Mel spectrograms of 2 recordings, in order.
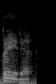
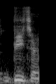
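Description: First: Beta is said with a non-British pronunciation. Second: Beta is said with a British pronunciation. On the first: "not beta" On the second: "that's how you pronounce beta in the UK"

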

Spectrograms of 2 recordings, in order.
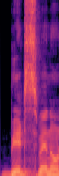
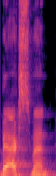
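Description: First: The word is said in a mocking imitated pronunciation. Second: The word is said with careful, standard pronunciation. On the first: The speaker calls it wrong. "ব্যাটসম্যানও না" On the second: The speaker calls it right. "উচ্চারণটা তো ঠিকঠাকভাবে কর ভাই"

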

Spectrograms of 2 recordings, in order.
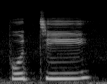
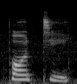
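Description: First: The first syllable sounds like 'pu'. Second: The first syllable sounds like 'po'. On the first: "they tell me to call it putty, like for PU, then tea for drinking" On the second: "but some call it potty. P-O then potty"

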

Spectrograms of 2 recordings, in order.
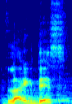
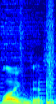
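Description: First: It is spoken slowly and clearly. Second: It is spoken quickly and unclearly. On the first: The speaker calls it right. "Talk slowly and clearly. Like this" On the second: The speaker calls it wrong. "not like this"

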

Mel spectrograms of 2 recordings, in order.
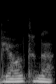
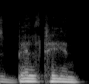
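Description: First: The word is said with a Gaelic pronunciation. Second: The word is said with an anglicized pronunciation. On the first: The speaker calls it right. "but in Gaelic it's Bealtaine" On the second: The speaker calls it wrong. "It's often mispronounced in English as Beltane"

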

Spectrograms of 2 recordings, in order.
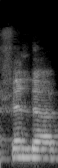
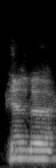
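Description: First: The name begins with an F sound. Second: The name begins with a P sound. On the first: This is how the name looks like it should sound. "you want to pronounce that Finda" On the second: This is how the locals say the name. "but they all pronounce it Pinda"

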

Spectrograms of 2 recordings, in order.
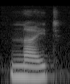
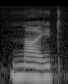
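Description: The two takes are said the same way.

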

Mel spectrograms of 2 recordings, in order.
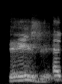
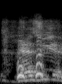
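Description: First: The first syllable sounds like 'day'. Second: The first syllable does not sound like 'day'. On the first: The speaker calls it right. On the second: The speaker calls it wrong.

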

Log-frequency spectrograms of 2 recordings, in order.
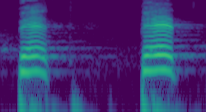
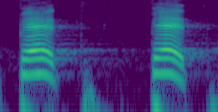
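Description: Both takes have the same delivery.

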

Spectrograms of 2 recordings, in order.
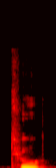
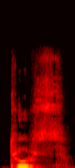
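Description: First: The word ends without an S sound. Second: The word ends with an S sound. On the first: The noun follows the word. "you don't say the S, we say tout" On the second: The noun is no longer there. "you say the S"

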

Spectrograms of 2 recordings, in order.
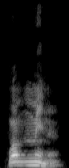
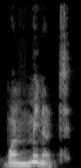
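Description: First: The final T sound is dropped. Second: The final T sound is clearly pronounced. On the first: "viene saltata la pronuncia della lettera T" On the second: "che sarebbe la pronuncia precisa"

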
